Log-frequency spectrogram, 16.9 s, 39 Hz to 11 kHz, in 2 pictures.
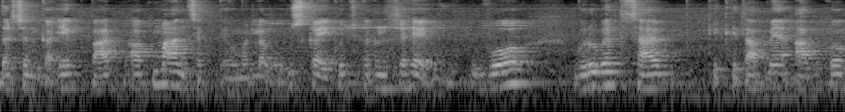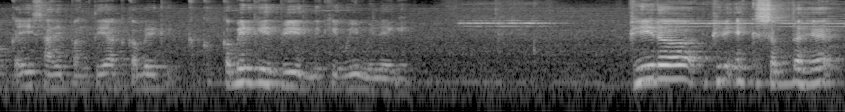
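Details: Stammering in an adult man during Hindi storytelling practice on day 7 of a daily stammering practice routine that includes breathing exercises.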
